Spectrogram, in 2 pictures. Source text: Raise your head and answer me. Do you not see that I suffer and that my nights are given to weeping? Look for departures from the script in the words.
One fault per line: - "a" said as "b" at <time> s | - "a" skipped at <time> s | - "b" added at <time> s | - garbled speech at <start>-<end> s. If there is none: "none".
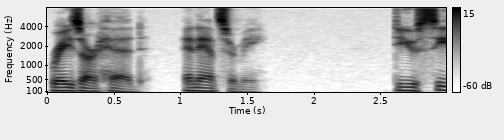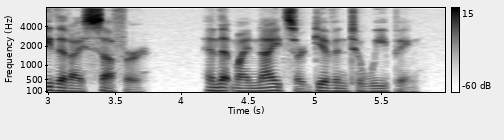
- "your" said as "our" at 0.2 s
- "not" skipped at 2.8 s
